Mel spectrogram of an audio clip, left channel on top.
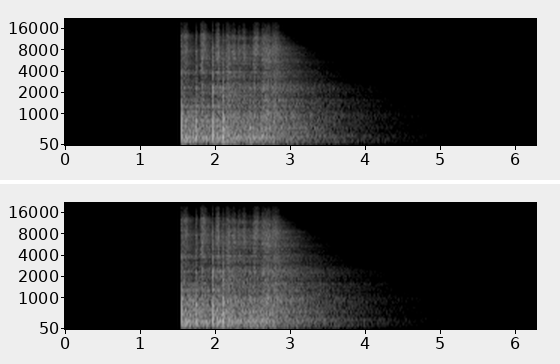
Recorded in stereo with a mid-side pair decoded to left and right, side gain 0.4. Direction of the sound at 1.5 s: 15° left.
